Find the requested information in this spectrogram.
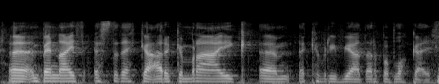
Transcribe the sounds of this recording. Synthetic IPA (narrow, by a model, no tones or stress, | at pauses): əːənbɛnaɨθəstadɛɡ̥aaɾəɡəmrajɡəːməkʰəvrɪvjadarbɔblˠɔɡaɨθ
